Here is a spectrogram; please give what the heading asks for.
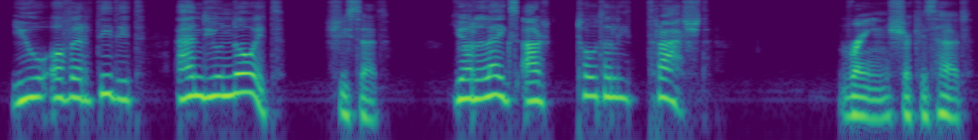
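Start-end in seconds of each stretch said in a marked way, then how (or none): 0.1-5.3 put-on young woman, a touch higher, gently scolding; lightly voiced concerned healer; Amelia's voice. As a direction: chide him like a worried friend.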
